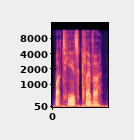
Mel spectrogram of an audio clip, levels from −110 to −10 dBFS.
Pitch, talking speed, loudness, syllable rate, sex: 115 Hz, 215 wpm, -15 LUFS, 5.4 syllables/s, male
